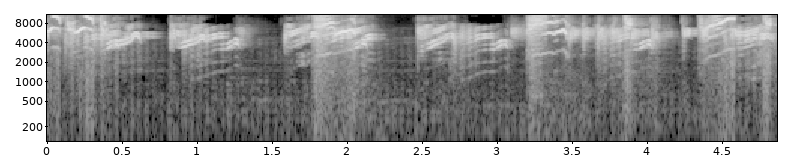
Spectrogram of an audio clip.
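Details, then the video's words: Lure sound of a sogon ontong bird for trapping: five separate bursts of high, scratchy chattering with downward-sliding notes, each burst lasting about half a second to a second. "SUARA PIKAT BURUNG SOGON ONTONG"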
